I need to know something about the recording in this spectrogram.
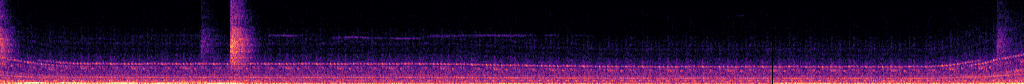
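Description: A bus engine idles with a steady hum.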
